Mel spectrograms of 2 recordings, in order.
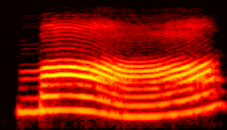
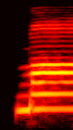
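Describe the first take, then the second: First: It is said with the third tone. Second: It is said with the first tone. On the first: "nada ketiga" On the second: "Untuk nada pertama"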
